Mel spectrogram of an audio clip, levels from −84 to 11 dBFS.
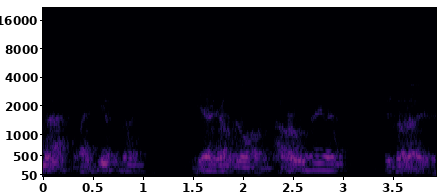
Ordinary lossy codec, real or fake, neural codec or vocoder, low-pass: AAC, 32 kbps; fake; codec, 16 kHz, 16 kbps, FunCodec, trained on LibriTTS, 50 frames a second; 3.6 kHz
